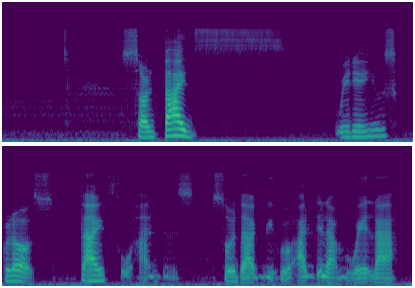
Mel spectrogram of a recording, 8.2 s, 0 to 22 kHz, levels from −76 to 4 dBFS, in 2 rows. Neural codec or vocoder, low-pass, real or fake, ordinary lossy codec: autoencoder, 22.05 kHz, a latent of 192 numbers a frame, VITS, trained on many speakers; 9.9 kHz; fake; none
